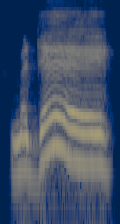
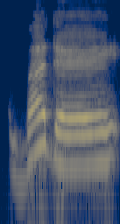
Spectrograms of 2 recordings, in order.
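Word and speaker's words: Bdote: come up but uh maday was the missionary pronunciation of of uh of lake okay uh budday is the dakota reference as developed by uh dakota scholars and and used by the university of minnesota dakota studies program and and and being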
